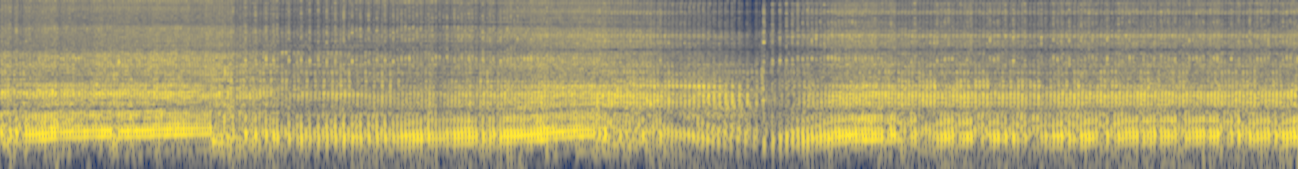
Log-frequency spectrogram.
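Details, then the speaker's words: Lifan single-cylinder engine after seized conrod big end from low oil, repaired only by polishing crank journal and cap with oily emery cloth: catches after a few pulls (carb had been off), settles to even steady idle, no knocking. "so they've heard is there she hasn't suffered any major effects there is just small problems they were tuning and stuff like that but no knocking you're banging your noises out of her"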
